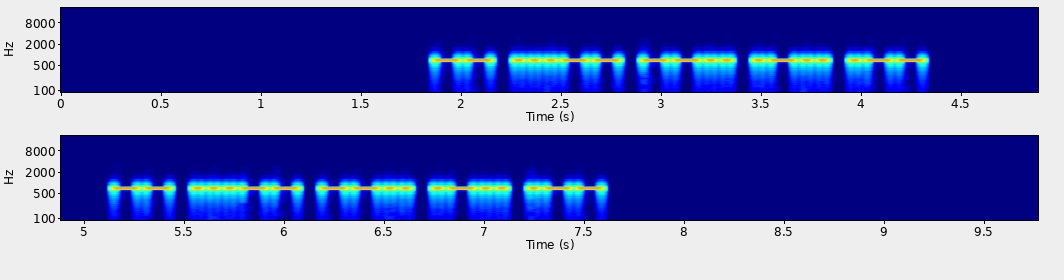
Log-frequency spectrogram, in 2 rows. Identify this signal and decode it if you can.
Morse code, heard as a keyed tone, about 30 wpm, 700 Hz. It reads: M3ZLW M3ZLW
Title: DXCC-100 Call Signs - 5 Characters - Repeated 2x - 30wpm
